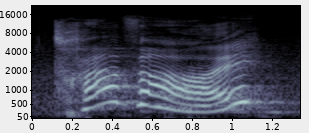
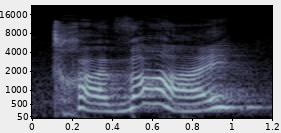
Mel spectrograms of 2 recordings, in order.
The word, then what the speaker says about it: travaillent: Les instits travaillent dans les salles de classe. What do you notice? It's pronounced the same. It is. Excellent. The NT that I added to the end of travail is silent.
